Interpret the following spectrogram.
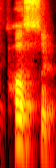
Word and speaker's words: pasuk: It says pasuk, not puck.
